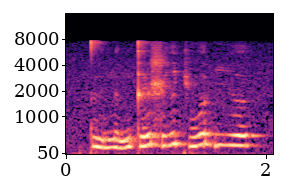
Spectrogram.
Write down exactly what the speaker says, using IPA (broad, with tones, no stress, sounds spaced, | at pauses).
t̪ ɨ˨˩ n ə˨˩˦ ŋ t̪ e˧˥ ʂ i˧˥ ə̯ c u˧˥ ə̯ ʔ i˧ ə̯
